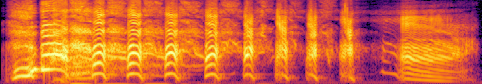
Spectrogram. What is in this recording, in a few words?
taunt, survivor voice; manager; Left 4 Dead 2; left4dead2 dlc2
